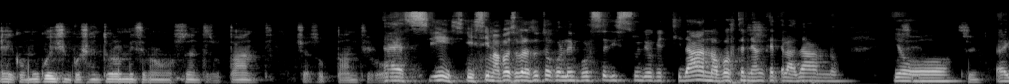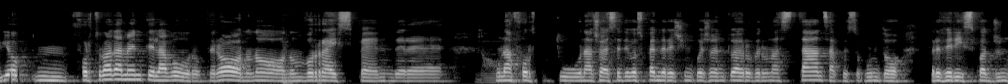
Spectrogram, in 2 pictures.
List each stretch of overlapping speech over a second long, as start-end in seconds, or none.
none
